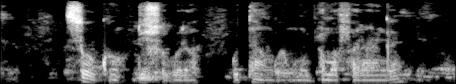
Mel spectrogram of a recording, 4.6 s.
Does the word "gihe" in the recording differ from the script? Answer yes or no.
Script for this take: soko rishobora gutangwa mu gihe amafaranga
yes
